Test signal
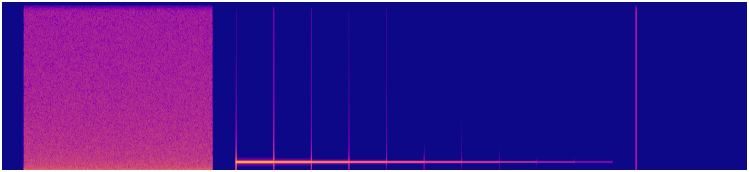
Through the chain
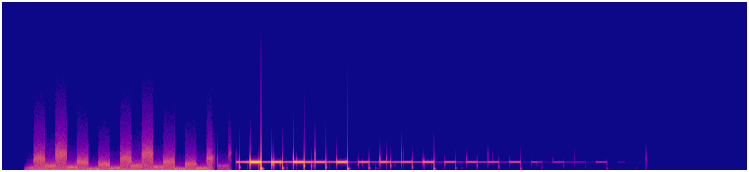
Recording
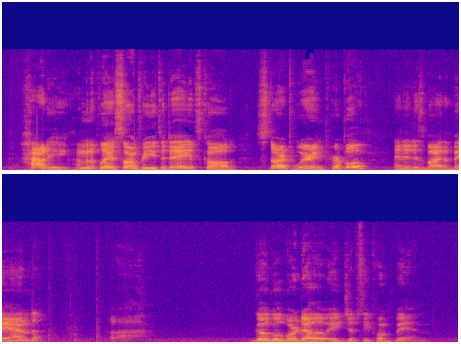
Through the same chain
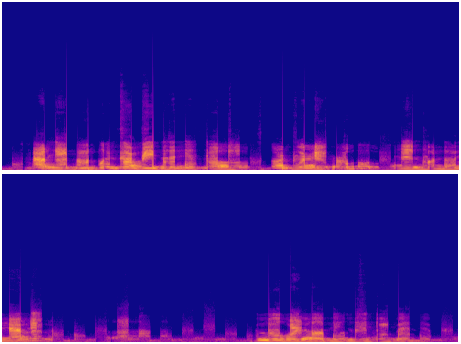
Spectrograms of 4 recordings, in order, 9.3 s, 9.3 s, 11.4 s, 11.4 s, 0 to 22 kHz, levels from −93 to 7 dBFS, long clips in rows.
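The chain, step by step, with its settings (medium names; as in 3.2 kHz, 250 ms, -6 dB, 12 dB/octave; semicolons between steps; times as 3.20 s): chunks repeated in reverse 205 ms, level -13 dB; slow attack 152 ms; step-sequenced low-pass 7.4 Hz 230–2200 Hz; trim -3.5 dB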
